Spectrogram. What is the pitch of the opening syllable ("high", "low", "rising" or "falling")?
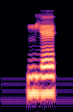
high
